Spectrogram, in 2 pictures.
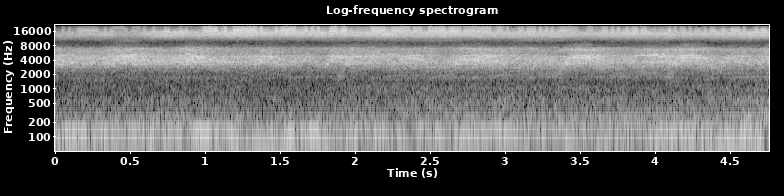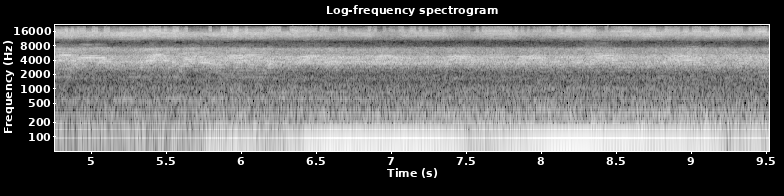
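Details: A late-summer cicada chorus in an apartment complex gives a constant shrill high buzz with soft pulsing, while a low rumble builds in the final seconds.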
